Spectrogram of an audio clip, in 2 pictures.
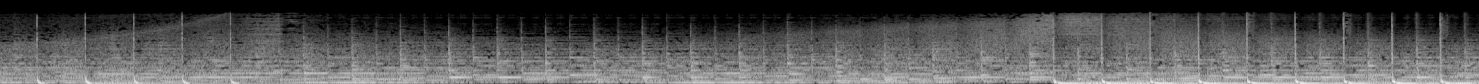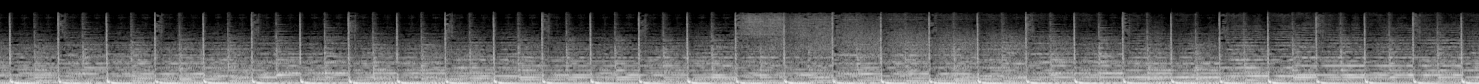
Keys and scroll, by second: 14.6 b, 17.8 0, 23.4 [, 25.6 ], 28.0 v.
